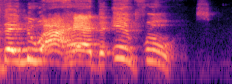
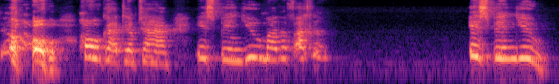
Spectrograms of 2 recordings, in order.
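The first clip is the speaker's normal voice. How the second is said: knowing accusation; 5 semitones higher than usual. Retold or imitated. Mock-realizing who the snitch was.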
